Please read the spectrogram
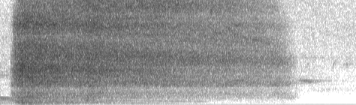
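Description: A person taking one long, deep breath in, a breathy hiss that fades away over about two seconds.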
